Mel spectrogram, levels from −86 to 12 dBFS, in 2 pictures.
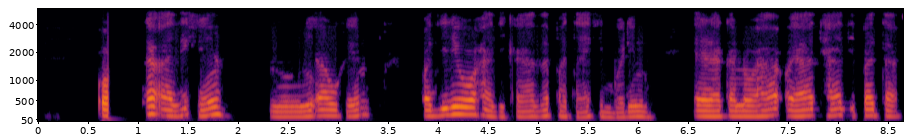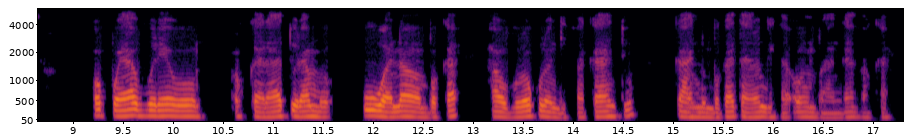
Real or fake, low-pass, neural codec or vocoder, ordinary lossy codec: real; 5.4 kHz; none; Opus, 24 kbps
